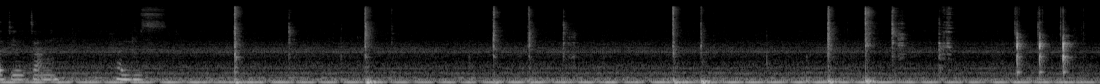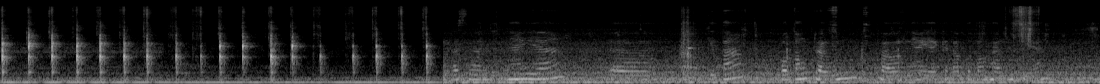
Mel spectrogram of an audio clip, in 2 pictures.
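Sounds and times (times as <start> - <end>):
steady low hum: 0.0 - 22.0
knife chopping on cutting board: 8.1 - 15.4.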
